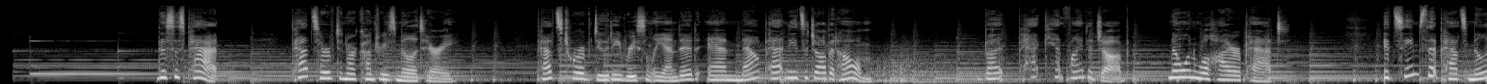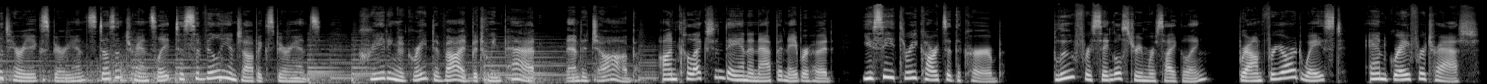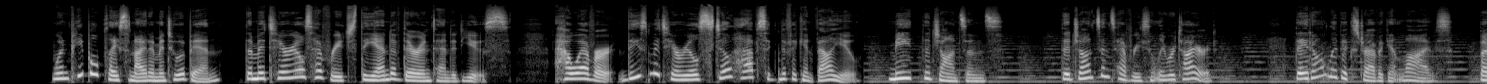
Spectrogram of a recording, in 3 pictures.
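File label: American English narration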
